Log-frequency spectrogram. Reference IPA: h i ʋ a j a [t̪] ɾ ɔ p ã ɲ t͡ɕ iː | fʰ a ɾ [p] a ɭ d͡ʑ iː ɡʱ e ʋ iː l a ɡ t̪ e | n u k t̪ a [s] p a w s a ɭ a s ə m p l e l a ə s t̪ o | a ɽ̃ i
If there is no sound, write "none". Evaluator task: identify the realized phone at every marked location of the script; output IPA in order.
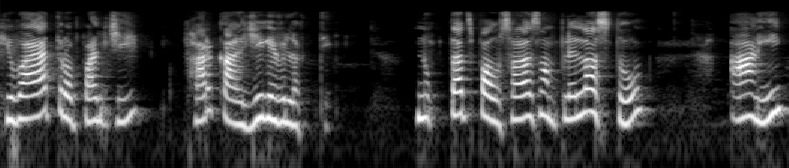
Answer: t̪, k, t͡s

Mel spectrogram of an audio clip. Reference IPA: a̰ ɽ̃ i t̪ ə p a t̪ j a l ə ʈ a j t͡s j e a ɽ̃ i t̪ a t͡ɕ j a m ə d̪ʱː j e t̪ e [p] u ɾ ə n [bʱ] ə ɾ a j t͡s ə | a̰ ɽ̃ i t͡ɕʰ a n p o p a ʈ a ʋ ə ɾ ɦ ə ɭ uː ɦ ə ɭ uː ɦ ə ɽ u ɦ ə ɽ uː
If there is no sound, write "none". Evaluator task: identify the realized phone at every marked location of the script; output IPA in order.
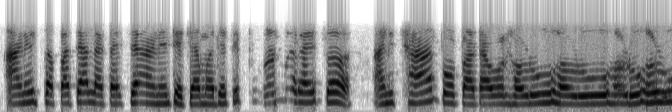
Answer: p, bʱ

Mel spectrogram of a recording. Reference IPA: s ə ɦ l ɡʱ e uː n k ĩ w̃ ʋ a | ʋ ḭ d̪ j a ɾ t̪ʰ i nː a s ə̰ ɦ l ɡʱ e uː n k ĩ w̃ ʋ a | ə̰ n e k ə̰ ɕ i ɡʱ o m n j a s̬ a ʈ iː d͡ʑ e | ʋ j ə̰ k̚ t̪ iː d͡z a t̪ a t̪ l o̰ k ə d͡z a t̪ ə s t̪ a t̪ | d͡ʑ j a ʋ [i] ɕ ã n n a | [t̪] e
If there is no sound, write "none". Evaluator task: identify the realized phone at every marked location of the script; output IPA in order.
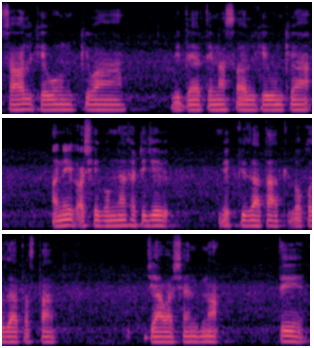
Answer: a, t̪

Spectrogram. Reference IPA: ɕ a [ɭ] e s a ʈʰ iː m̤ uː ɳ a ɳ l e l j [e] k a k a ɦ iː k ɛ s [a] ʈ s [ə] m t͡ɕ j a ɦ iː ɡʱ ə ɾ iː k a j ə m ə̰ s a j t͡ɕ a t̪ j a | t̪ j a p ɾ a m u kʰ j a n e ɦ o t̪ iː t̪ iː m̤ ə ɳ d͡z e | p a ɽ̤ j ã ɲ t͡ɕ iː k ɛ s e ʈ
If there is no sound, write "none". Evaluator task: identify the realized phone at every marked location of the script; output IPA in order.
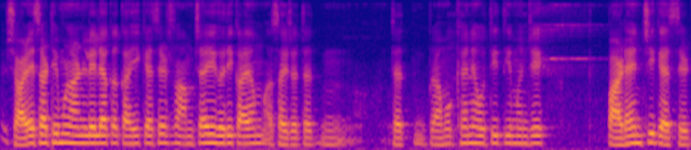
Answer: ɭ, a, e, a

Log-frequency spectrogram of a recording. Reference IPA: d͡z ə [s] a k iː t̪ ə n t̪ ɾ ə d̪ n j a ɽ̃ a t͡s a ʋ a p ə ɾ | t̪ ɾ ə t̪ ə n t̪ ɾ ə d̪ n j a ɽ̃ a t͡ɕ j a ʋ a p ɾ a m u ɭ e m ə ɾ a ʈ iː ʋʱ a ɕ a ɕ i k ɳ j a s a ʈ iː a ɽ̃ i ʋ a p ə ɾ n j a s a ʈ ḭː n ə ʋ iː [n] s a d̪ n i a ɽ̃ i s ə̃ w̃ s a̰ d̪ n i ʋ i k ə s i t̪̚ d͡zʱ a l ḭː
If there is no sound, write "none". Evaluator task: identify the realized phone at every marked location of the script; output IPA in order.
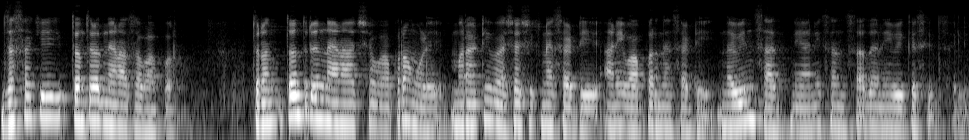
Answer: s, n

